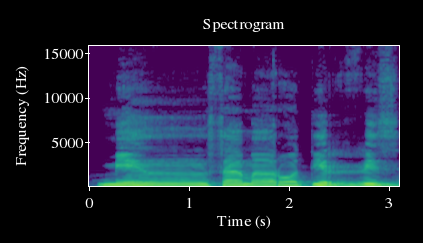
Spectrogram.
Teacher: tanwin bertemu ro ini namanya idgham bila gunah langsung dimasukkan ke huruf ro tanpa dengung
